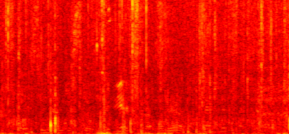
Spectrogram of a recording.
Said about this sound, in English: I tuck my recording gear into my saddlebags and get on a big brown and white horse named Jack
